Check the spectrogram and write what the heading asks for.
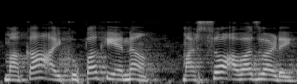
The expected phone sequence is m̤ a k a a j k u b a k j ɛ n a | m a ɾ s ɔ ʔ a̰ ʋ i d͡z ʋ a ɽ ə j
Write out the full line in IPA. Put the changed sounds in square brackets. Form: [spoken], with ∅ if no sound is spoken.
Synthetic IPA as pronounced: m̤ a k a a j k u [p] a k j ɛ n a | m a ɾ s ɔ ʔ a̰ ʋ [a] d͡z ʋ a ɽ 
